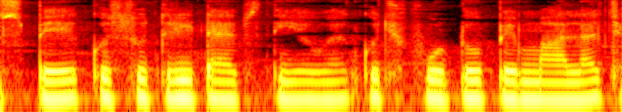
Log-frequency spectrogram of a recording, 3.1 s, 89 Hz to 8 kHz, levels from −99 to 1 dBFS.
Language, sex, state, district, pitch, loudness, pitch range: Hindi, female, Maharashtra, Mumbai Suburban, 155 Hz, -15 LUFS, 150-160 Hz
